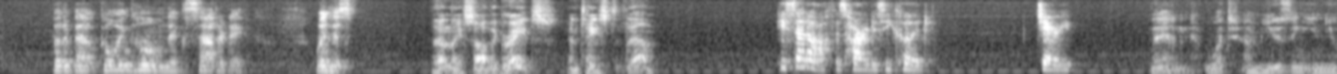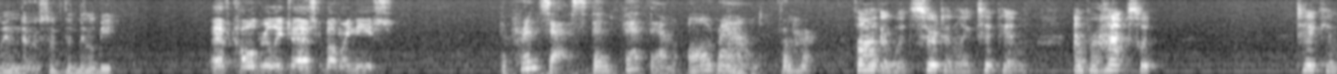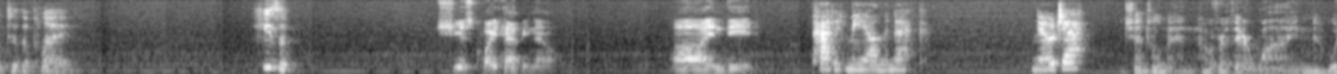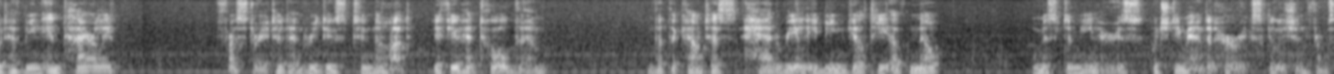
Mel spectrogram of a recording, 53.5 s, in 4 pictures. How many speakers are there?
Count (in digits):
6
